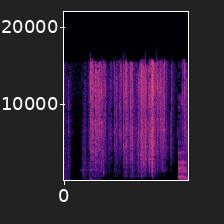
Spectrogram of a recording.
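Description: Plastic packaging of press-on fake nails crinkles and rustles in short bursts close by, with a brief pause near the start.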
